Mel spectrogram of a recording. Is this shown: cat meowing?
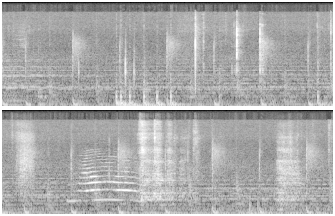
yes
